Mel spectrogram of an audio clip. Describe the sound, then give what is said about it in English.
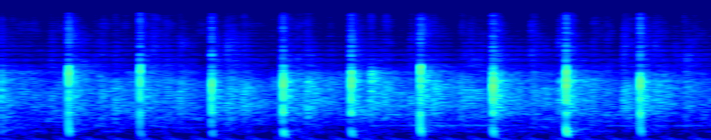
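A group claps hands together as a hand clap of praise to the Lord, in a steady, even rhythm, about ten sharp claps in quick succession at moderate volume, with no voices over them. “Let's give the Lord a hand clap of praise in this place.”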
